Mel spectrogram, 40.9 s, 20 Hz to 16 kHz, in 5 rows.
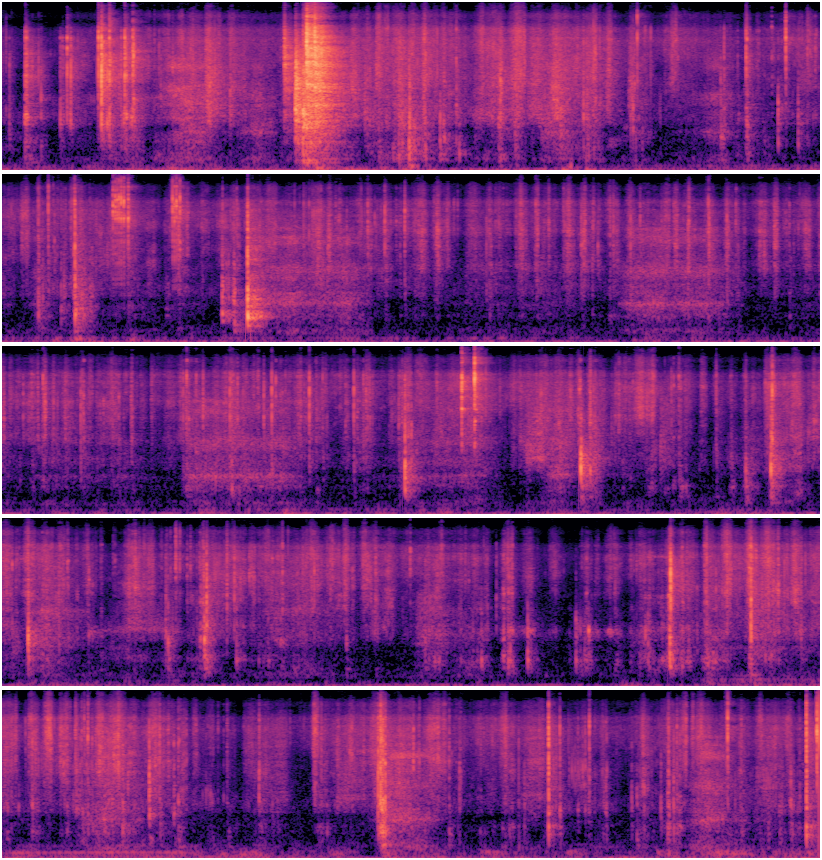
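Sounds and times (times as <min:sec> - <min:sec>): rustling: 0:00.6 - 0:40.9.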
